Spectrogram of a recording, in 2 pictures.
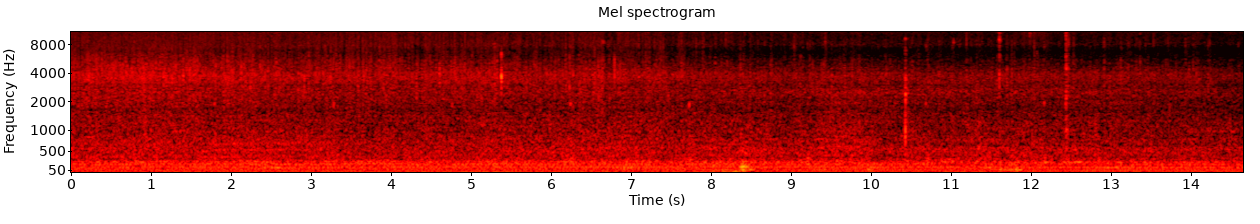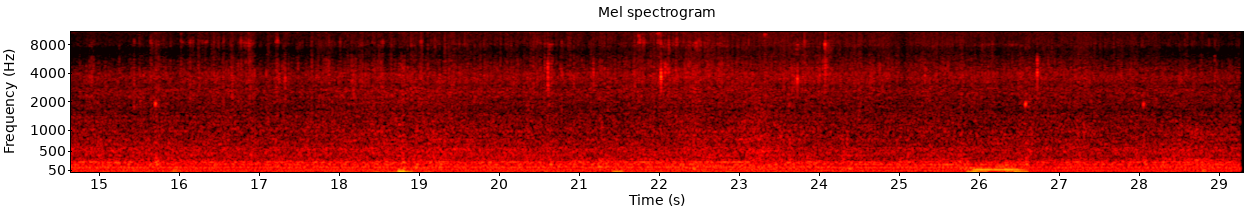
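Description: Car driving in heavy rain: a steady low rumble of engine and road noise under a faint hiss. A few short low thumps break it, and a slightly longer one comes near the end.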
